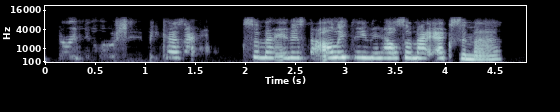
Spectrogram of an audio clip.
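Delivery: put-on very high, tiny, childlike baby voice. Speaker retelling what a little girl told her on a call, little girl baby voice. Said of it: "didn't hear the baby voice?".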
